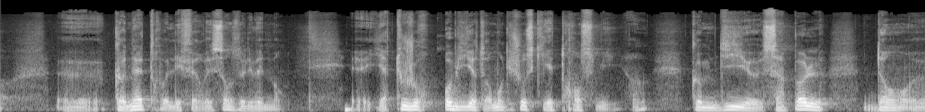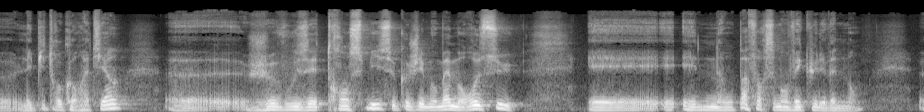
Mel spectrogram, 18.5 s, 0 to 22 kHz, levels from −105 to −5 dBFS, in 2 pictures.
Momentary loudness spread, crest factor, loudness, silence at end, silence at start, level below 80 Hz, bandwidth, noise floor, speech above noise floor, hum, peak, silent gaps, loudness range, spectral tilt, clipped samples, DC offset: 17 LU; 18 dB; -17 LUFS; 0 s; 0 s; -38 dBFS; 15.5 kHz; -41 dBFS; 24 dB; none; 0 dBFS; none; 6 LU; -5 dB/octave; under 0.1%; under 0.1%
